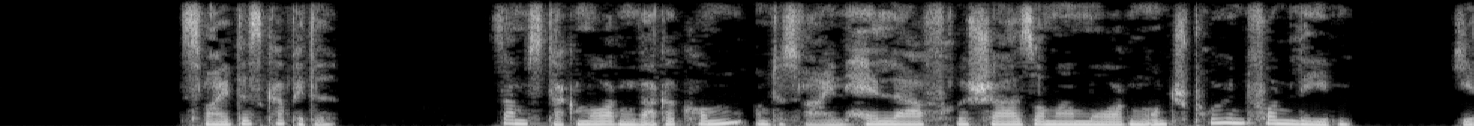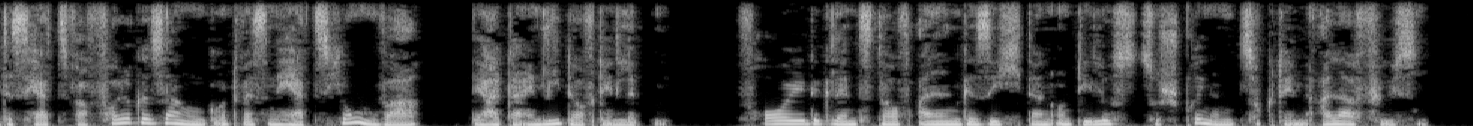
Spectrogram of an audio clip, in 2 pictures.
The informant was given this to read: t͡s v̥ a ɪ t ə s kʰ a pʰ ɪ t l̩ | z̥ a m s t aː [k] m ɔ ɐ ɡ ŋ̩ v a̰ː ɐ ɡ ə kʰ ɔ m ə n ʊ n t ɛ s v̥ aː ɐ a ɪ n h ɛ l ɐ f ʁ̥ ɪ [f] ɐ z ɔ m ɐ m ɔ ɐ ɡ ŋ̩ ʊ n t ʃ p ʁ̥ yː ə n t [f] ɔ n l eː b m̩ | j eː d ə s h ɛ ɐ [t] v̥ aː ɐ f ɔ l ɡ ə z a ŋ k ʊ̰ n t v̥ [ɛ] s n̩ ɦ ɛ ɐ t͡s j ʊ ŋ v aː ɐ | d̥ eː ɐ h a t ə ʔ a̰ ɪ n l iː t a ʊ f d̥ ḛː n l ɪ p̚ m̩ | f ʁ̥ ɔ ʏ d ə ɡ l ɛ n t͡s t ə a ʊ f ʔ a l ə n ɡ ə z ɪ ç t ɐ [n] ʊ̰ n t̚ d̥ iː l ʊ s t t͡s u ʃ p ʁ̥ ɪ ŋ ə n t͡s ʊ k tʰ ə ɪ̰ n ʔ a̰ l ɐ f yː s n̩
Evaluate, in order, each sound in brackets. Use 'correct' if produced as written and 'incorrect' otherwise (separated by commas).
correct, incorrect, correct, incorrect, correct, correct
